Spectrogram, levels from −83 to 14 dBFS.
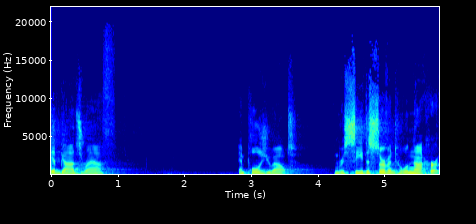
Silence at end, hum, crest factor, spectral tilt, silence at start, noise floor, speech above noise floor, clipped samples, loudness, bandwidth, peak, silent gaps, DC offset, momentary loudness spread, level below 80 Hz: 0 s; none; 18 dB; -5 dB/octave; 0 s; -74 dBFS; 43 dB; under 0.1%; -31 LUFS; 18.5 kHz; -16 dBFS; none; under 0.1%; 12 LU; -60 dBFS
